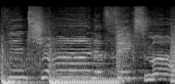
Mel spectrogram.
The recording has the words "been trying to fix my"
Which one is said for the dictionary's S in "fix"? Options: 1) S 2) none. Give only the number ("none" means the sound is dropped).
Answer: 1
